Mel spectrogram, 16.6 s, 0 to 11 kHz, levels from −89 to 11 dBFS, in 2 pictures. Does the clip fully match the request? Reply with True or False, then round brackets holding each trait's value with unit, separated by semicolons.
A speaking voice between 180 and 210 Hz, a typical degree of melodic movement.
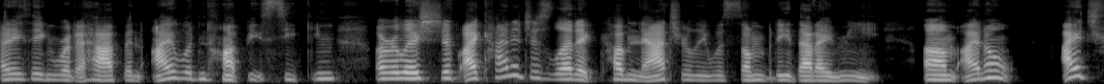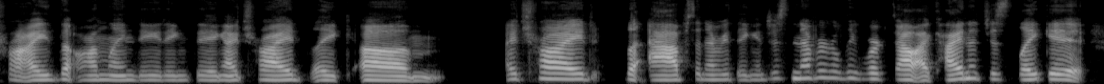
True (190 Hz; 3.8 semitones)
